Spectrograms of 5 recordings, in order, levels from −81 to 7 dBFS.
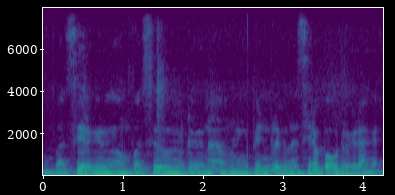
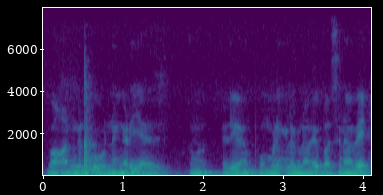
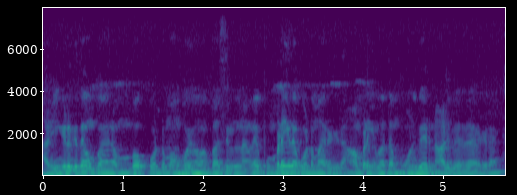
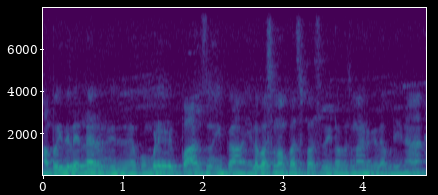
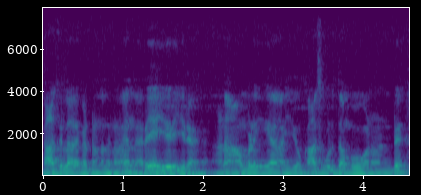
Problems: constant background noise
